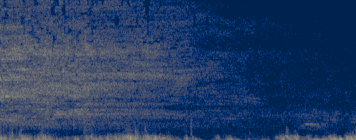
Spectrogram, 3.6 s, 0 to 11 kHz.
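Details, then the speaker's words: Home 410A AC recharge with auto AC gauge set: sharp gas hiss fading over seconds as refrigerant leaks from cracked hose ends with bottle open, normal purge of air from the lines. "Both of these cracked, and we're just letting a little gas leak. We got the bottle open, and that's going to purge us."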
